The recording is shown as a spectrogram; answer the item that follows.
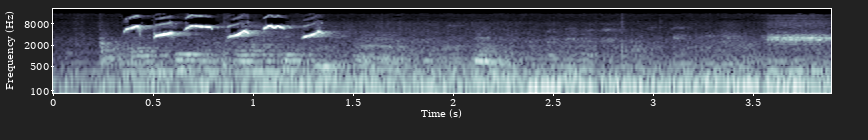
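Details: Java sparrow call for luring birds. It opens with a lively string of about seven bright, high chirps rising and falling, then gives way to low rumbling background noise.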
